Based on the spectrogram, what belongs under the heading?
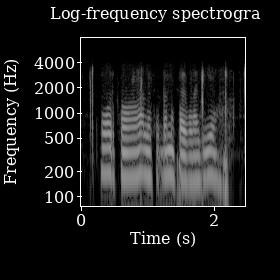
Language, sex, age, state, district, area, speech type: Santali, female, 30-45, Jharkhand, East Singhbhum, rural, conversation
